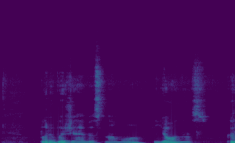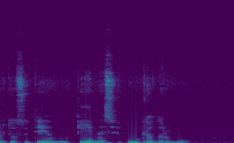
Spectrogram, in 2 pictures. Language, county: Lithuanian, Vilnius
